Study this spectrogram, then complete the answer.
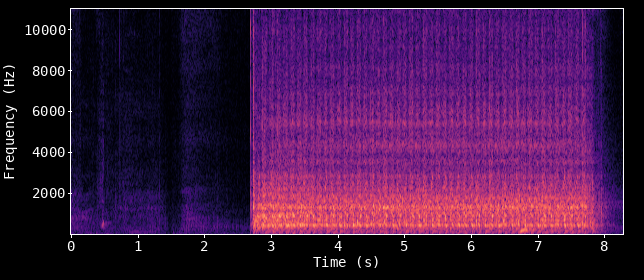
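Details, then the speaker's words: Reliant Super Van engine (Robin Reliant engine) being started: starter cranks at a steady chug about three per second, then a pop as it fires back; backfire indicates ignition timing is out, owner plans checking points and top dead centre. "that was a fire yeah so that means the timing's out doesn't it"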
